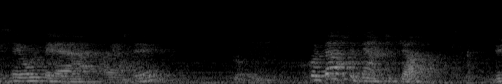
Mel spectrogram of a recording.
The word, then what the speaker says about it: Cotard: Le syndrome de Cotard, ça s'écrit C-O-T-A-R-D.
